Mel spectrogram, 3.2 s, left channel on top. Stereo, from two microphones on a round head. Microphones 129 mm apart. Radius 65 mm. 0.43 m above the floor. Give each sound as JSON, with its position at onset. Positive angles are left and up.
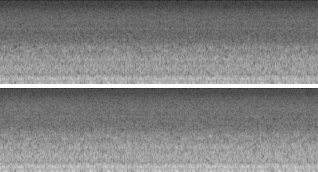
{"t": 0.0, "sound": "an engine running", "side_deg": 10}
